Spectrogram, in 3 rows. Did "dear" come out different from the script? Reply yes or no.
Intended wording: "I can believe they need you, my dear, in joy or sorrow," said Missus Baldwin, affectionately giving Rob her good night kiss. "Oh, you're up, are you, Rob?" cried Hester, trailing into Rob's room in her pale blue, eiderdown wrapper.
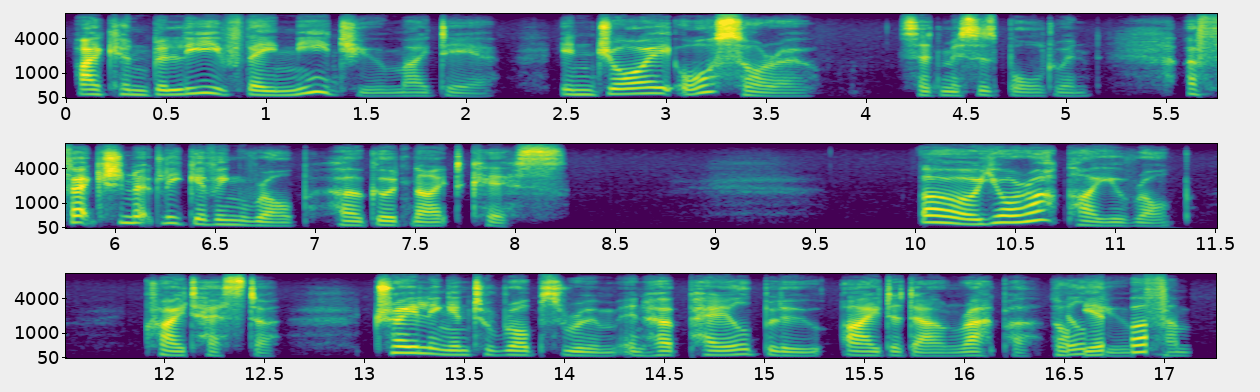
no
